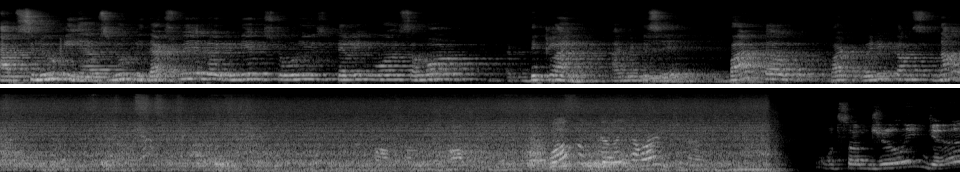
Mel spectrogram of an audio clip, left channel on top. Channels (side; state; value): both; different; correlation 0.00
